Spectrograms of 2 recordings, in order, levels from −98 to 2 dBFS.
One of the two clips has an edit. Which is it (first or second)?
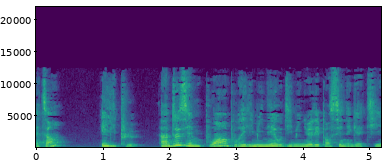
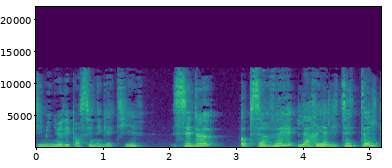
first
